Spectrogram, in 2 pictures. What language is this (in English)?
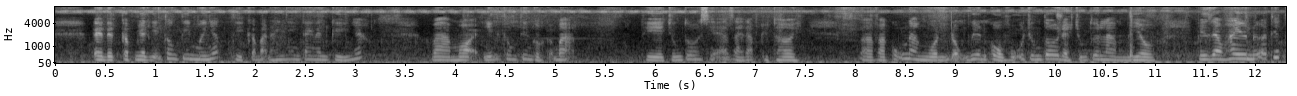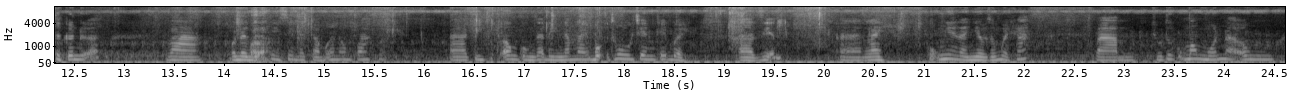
Vietnamese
